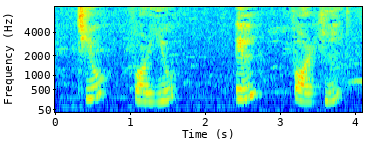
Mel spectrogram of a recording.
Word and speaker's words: il: So for he, we call he in French as il.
